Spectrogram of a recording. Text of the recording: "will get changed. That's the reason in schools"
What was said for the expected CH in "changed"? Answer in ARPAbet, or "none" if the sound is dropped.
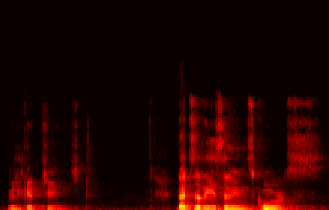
CH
